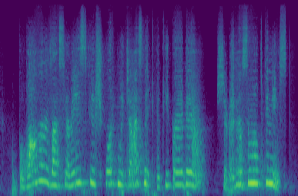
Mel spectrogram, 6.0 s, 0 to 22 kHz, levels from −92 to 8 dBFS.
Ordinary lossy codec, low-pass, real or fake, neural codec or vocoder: none; 19.8 kHz; fake; codec, 44.1 kHz, 0.9 kbps, DAC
